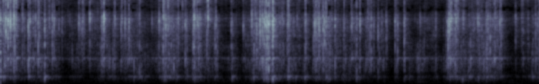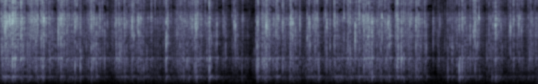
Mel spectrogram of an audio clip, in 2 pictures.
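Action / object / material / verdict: scrape / plastic foil snack wrapper / plastic foil / none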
